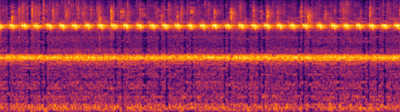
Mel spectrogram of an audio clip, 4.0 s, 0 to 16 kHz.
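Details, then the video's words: Night cricket chorus: a shrill, even trill pulsing close to four beats per second without pause, a constant high ringing tone over a quiet background. "Cricket 1 hour for Sleeping & Relaxation"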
